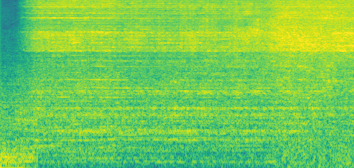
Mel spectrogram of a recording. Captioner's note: sawing machine whirring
